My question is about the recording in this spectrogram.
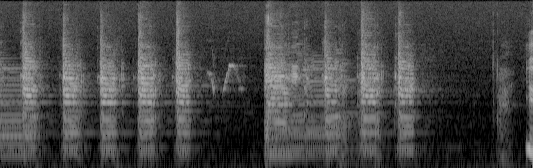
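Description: Electric guitar playing a funky muted riff: a small chord on the middle strings struck in short, choppy strokes, each note cut off by easing the fretting-hand pressure. There are two quick phrases of about half a dozen strokes each, with a short pause between.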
